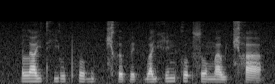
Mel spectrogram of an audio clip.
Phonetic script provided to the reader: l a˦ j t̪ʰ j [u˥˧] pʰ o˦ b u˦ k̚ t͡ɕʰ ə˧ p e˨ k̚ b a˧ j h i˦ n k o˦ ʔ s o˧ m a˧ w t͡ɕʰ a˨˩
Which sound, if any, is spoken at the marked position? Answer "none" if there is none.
u˧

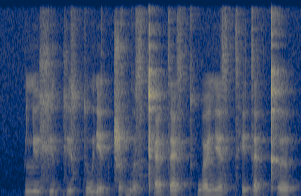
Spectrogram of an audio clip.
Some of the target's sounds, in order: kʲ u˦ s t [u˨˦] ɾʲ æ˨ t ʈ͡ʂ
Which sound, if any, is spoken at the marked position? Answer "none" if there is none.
u˨˦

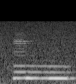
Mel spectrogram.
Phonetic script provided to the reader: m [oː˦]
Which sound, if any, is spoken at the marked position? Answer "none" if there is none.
uː˦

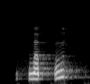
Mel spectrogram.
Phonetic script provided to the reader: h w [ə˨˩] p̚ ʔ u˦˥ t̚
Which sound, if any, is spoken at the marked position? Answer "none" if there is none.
ə˨˩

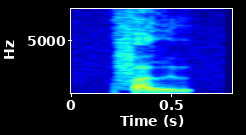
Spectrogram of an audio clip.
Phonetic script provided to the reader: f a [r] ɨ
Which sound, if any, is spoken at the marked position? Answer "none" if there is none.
r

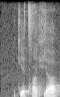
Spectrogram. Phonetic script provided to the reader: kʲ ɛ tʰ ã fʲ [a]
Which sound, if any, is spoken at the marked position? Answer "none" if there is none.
a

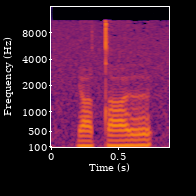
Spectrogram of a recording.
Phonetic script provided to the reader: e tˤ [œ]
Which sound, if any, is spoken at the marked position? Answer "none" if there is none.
ə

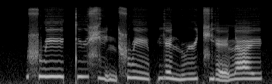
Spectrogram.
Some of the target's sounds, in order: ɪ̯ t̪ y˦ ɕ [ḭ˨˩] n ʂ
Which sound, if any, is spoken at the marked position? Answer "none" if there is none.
ḭ˨˩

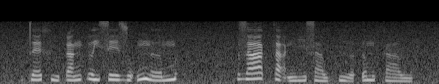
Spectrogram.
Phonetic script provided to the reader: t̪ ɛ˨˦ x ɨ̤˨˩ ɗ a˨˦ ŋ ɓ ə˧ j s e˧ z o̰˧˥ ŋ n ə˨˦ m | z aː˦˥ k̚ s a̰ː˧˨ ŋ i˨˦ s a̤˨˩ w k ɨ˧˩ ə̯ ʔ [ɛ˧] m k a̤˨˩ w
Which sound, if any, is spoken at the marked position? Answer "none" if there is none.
ə˧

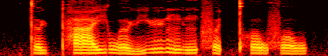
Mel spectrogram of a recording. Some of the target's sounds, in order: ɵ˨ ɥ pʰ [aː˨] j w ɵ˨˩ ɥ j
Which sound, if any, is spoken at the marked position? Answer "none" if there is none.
aː˨˥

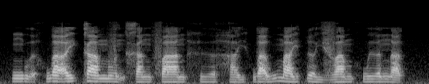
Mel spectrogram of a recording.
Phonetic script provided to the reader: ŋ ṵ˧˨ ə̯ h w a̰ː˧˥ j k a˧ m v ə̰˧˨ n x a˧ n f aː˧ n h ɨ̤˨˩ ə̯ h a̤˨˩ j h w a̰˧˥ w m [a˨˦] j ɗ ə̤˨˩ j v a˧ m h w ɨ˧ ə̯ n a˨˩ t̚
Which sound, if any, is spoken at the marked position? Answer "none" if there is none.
a˨˦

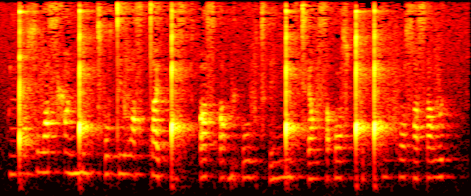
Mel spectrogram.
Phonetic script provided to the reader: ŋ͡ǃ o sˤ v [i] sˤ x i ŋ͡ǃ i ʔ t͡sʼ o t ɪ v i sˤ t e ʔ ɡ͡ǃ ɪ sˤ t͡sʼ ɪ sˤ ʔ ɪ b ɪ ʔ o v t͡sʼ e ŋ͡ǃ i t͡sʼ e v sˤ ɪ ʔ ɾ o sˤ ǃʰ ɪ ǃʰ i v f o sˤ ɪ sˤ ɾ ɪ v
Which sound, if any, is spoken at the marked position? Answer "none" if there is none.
ɪ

